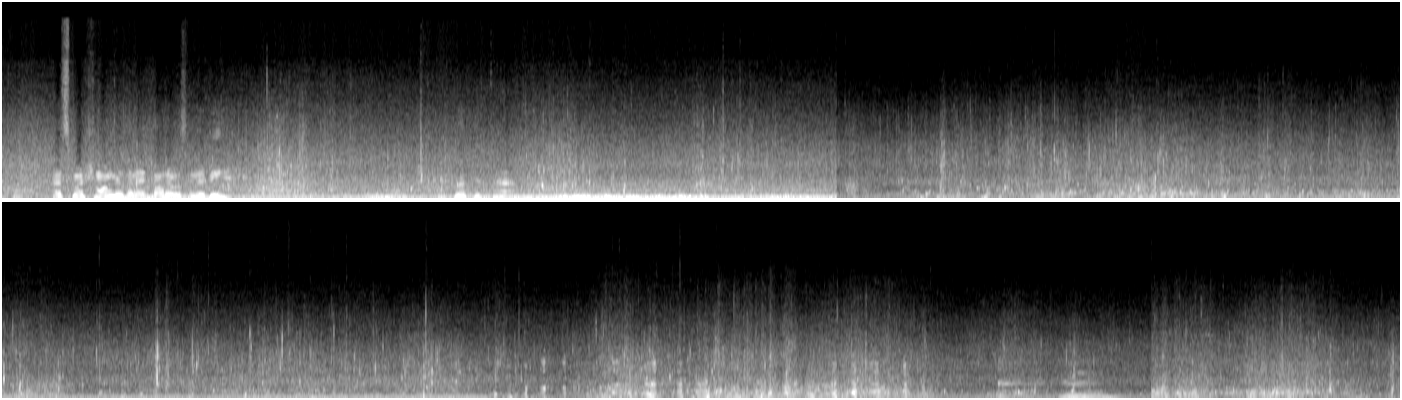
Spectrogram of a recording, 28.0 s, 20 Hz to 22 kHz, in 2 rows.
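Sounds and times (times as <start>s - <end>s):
steady low hum: 12.0s - 27.9s.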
